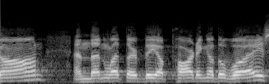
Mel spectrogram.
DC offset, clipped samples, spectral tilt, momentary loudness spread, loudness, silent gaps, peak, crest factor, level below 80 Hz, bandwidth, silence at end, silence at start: under 0.1%; under 0.1%; -6.5 dB/octave; 8 LU; -14 LUFS; none; 0 dBFS; 12 dB; -58 dBFS; 6.6 kHz; 0 s; 0 s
